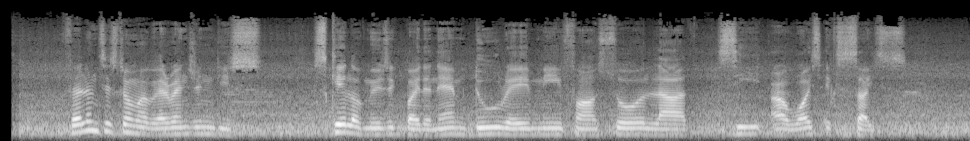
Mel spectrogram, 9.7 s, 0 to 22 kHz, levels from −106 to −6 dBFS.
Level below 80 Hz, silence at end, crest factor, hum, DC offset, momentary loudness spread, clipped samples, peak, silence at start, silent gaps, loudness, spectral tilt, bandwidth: -68 dBFS; 0 s; 18 dB; none; under 0.1%; 12 LU; under 0.1%; -4 dBFS; 0.1 s; none; -21 LUFS; -4.5 dB/octave; 15 kHz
